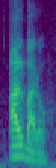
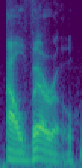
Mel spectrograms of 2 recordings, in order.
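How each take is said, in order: First: The name is said with a Spanish pronunciation. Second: The name is said with an American pronunciation. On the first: "That's how you say it in Spanish" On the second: "if you are an American, you would say"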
